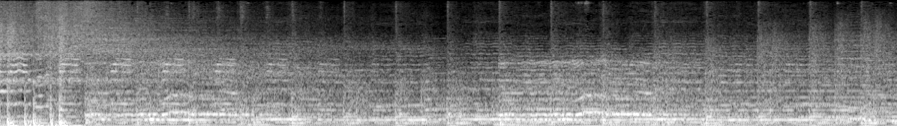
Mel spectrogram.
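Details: Loud music with a steady low beat and sustained tones fills the whole recording, with no animal sound heard.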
